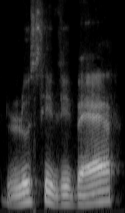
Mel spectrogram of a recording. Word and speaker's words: Lucie Viver: We are very happy and pleased to have Lucie Viver today with us. Lucie Viver, as she told me, is the right pronunciation.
